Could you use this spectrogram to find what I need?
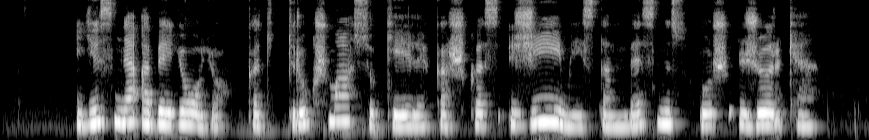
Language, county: Lithuanian, Šiauliai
